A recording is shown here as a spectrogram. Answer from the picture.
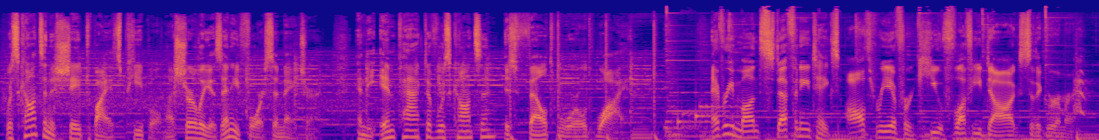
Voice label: men corporate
